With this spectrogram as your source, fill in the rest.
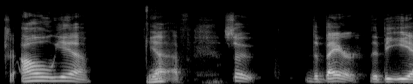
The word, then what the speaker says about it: Bexar: you seen the Bexar bear I guess it's technically bear because that's how you pronounce the place in Texas um have you ever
